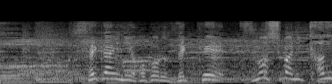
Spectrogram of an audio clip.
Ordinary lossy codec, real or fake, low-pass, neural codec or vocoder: none; real; none; none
